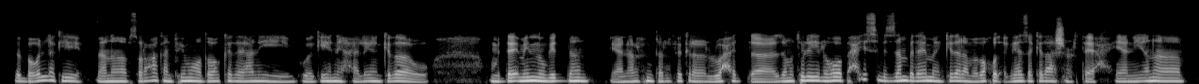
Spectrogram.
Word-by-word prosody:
طب 145 -2 -3
باقول 155 +7 0
لك 185 -3 -3
إيه، 150 -5 -1
أنا 140 +2 +1
بصراحة 155 +5 -3
كان 160 -4 -1
في 160 - -1
موضوع 150 -2 +2
كده 150 -2 -2
يعني 140 -4 -1
بيواجهني 145 +3 0
حاليًا 140 +2 -3
كده، 145 -2 0
و 115 -2 -7 0.6
ومتضايق 150 +4 +3
منه 170 -1 +7
جدًا، 155 +1 +2 0.2
يعني 120 +2 -4
عارف 140 +3 -4
أنت 155 -2 0
الفكرة 140 0 -3
الواحد 140 +4 -2 0.4
زَي 145 +3 -1
ما 155 - +3
تقول 180 +4 +2
إيه، 180 - +5
اللي 165 -2 +2
هو 175 +1 +5
باحِس 195 +7 -5
بالذنب 170 +1 +2
دايمًا 165 0 +3
كده، 165 +4 0
لمّا 140 -4 -1
باخد 150 +3 0
أجازة 150 +4 -1
كده 155 +1 -2
عشان 145 -1 +2
أرتاح، 125 +1 -5
يعني 135 +2 -2
أنا 150 -2 +2
150 Hz, 205 wpm, -23 LUFS, 140-160 Hz, 0.6 s, منه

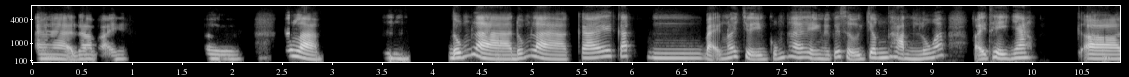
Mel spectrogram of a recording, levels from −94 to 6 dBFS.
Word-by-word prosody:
À, 180 -2 -1
ra 175 0 0
vậy. 170 +3 -6 0.7
Ừ, 190 -2 -5 0.7
tức 285 +1 0
là - - +8 0.6
ừm, 185 -3 -6 0.4
đúng 220 +7 +1
là 180 - +6
đúng 195 +9 -4
là 180 - +3
cái 230 +6 +2
cách, 275 +1 +1 0.2
ưm, 205 -2 -5
bạn 185 - 0
nói 235 +4 -2
chuyện 165 -10 -3
cũng 185 +6 -8
thể 240 -3 0
hiện 195 -5 -2
được 170 - -7
cái 250 - -3
sự 160 -7 -2
chân 220 +1 0
thành 190 -8 -1
luôn 195 +5 -3
á. 305 - -1 0.3
Vậy 170 - +2
thì 195 -6 +1
nha, 220 +3 +1 0.5
ờ, 185 -1 +5
200 Hz, 170 wpm, -21 LUFS, 180-225 Hz, 0.7 s, là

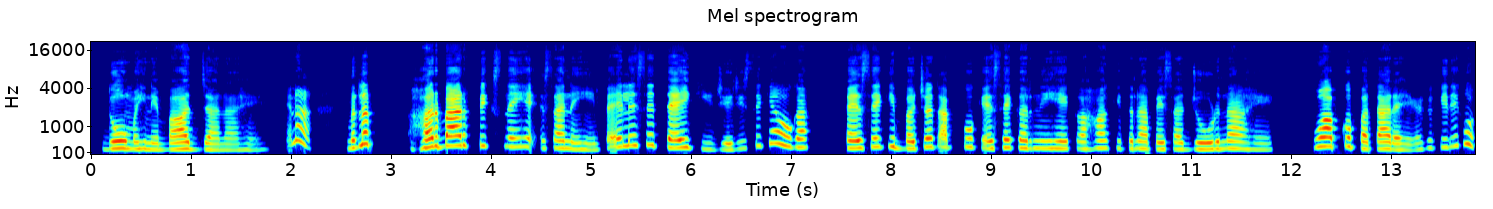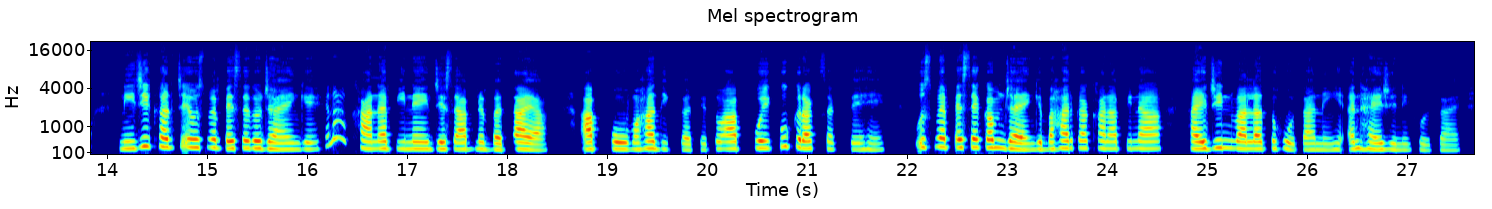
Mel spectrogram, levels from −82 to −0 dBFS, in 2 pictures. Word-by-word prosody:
2 245 +3 +6
महीने 230 -3 -4
बाद 220 +1 +3
जाना 200 -2 -5
है। 195 0 -16
है 210 - -22
ना? - - 0 0.4
मतलब 390 +10 +5 0.5
हर 275 +5 +8
बार 345 +1 +12
फिक्स 340 -1 -6
नहीं 305 0 -3
है - - -1
ऐसा 255 0 -1
नहीं, 215 -4 -7
पहले 315 +3 0
से 370 +1 -6
तय 280 0 +6
कीजिए। 210 -6 -10
जिससे 250 +9 -16
क्या 425 +5 -5
होगा 305 -6 +2 0.4
पैसे 260 +4 +3
की 310 +1 -3
बचत 245 +5 0
आपको 300 +1 -3
कैसे 275 0 -1
करनी 255 -2 -3
है, 245 - +1
कहाँ 245 +1 -5
कितना 245 0 -3
पैसा 225 -1 -4
जोड़ना 225 +3 0
है 210 -2 -12 0.4
वो 310 - +3
आपको 315 0 +7
पता 235 -4 +2
रहेगा, 200 -1 -3
क्योंकि 265 +3 -12
देखो 345 +3 -3 0.3
निजी 245 +7 -2
खर्चे 295 -2 0
हैं 290 - +1
उसमें 280 0 +1
पैसे 250 0 +1
तो 255 0 +5
जाएँगे। 220 -1 -4
है 230 - -18
ना? 295 0 -8 0.2
खाना-पीने 235 -2 -1
जैसे 230 0 -1
आपने 225 +1 -2
बताया, 205 -1 +1 0.4
आपको 230 0 +3
वहाँ 225 +3 0
दिक्कत 205 -3 -10
है। 200 - -14
तो 235 - -6
आप 235 0 +1
कोई 255 -1 +2
कुक 315 -2 -5
रख 245 -2 +4
सकते 220 -1 -12
हैं, 205 -2 -12 0.3
उसमें 300 +1 0
पैसे 280 +1 +3
कम 275 -1 +2
जाएँगे। 220 -2 +2
बाहर 235 +3 -2
का 255 0 -4
खाना-पीना 245 -1 -4 0.4
हाइजीन 250 +3 +1
वाला 235 -1 +3
तो 240 +1 -9
होता 205 -2 -5
नहीं 205 0 -11
है, - - -13
अनहाइजीनिक 215 -4 -5
होता 190 0 -15
है। 185 - -18
240 Hz, 175 wpm, -24 LUFS, 220-275 Hz, 0.5 s, बार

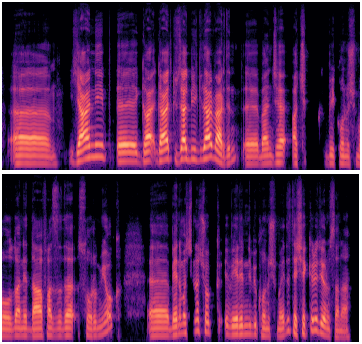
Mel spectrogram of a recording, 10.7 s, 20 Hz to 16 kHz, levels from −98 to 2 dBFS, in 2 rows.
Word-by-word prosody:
Eee, 125 -1 +2 0.3
yani, 210 +10 +4 0.2
eee, 155 0 +5
ga 160 +2 +5
gayet 175 +3 +6
güzel 190 0 +4
bilgiler 195 +4 +4
verdin. 150 - +2
Eee, 120 0 -1
bence 130 +3 -1
açık 125 - -6 0.2
bir 125 -2 -10
konuşma 120 -1 -9
oldu, 110 +1 -3
hani 120 -2 -4
daha 115 +1 +3
fazla 120 -2 -7
da 125 0 -1
sorum 120 +1 -9
yok. - - -7 0.4
Eee, 120 0 -1
benim 135 +4 -1
açımdan 180 +5 -6
çok 180 -3 -7 0.2
verimli 140 +1 -2
bir 145 - -7
konuşmaydı, 115 - -8
teşekkür 200 - -3
ediyorum 205 - -1
sana. 95 -3 -9
130 Hz, 170 wpm, -23 LUFS, 120-165 Hz, 0.4 s, gayet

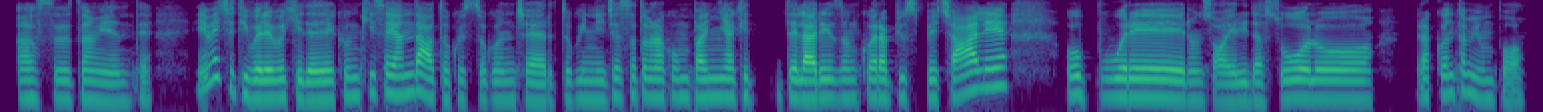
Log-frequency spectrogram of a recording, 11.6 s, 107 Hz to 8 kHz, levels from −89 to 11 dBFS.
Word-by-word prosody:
Assolutamente. 180 -3 -4 0.3
Invece 405 -9 -1
ti 220 -4 -4
volevo 185 0 +4
chiedere 175 -1 +1
con 200 +3 -8
chi 230 +3 -6
sei 225 0 +4
andato 215 -3 +3
a - - -7
questo 175 -1 -5
concerto? 175 -1 -3
Quindi, 180 0 -7
c'è 195 +3 -3
stata 200 +1 -1
una 190 -1 +1
compagnia 195 0 -1
che 190 -2 -9
te 195 0 -1
l'ha 180 -1 +9
reso 190 0 -1
ancora 190 0 +1
più 195 +3 -9
speciale? 245 +11 +4 0.4
Oppure, 195 -2 +2
non 175 0 -7
so, 160 -1 -2
eri 160 +1 -3
da 170 0 -4
solo? 180 0 0 0.3
Raccontami 220 +2 -5
un 185 0 -10
po'. 85 - -8
185 Hz, 170 wpm, -25 LUFS, 180-195 Hz, 0.4 s, l'ha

